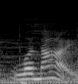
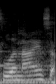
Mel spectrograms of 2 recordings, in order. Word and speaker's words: lanai: And then the last thing I want to mention are actually lanais. Lanais are the little porches in the back of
